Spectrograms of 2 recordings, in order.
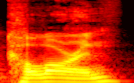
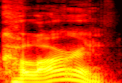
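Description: First: The name is said in a plain American accent. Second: The name is said in an Irish accent.

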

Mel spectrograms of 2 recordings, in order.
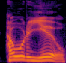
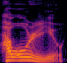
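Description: First: It is said in Cecile's bratty voice. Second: It is said in a plain, normal voice.

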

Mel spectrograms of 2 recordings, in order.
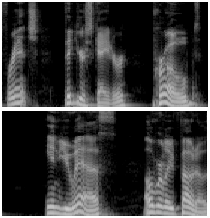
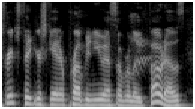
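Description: First: It is read with dramatic pauses inserted. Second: It is read straight through without pauses.

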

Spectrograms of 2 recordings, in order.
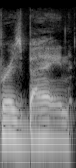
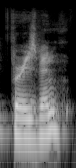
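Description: First: The name is said the American way. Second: The name is said the Australian way. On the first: "the stereotypical way that Americans pronounce it" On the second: "But yeah, it is Brisbane"

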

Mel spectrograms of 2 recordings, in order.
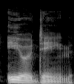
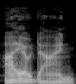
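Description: First: The last syllable sounds like 'deen'. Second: The last syllable sounds like 'dine'. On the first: This is the British way of saying it. "he pronounces it like iodine with an E" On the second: This is the American way of saying it. "he's saying iodine to us Americans"

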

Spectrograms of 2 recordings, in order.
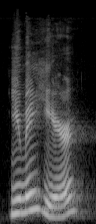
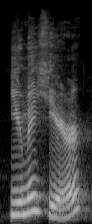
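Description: The two takes are said the same way.

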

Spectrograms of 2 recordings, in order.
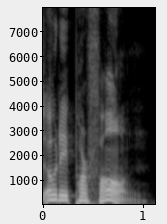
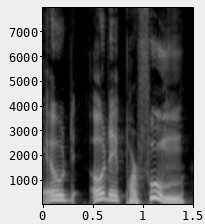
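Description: First: The last syllable sounds like 'fan'. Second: The last syllable sounds like 'fum'. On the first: The speaker calls it right. "but it's eau de parfum" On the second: The speaker calls it wrong. "I would want to say eau de parfum"

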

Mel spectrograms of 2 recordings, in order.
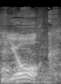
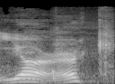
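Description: First: The R is dropped, with no hard R. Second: The R is pronounced strongly, a hard R. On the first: The speaker calls it right. "It's York" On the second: The speaker calls it wrong. "Those hard R's. It's not York"

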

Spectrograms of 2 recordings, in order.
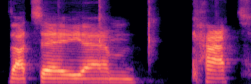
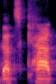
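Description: First: It is said with a hesitant pause before cat. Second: It is said smoothly without hesitation.

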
